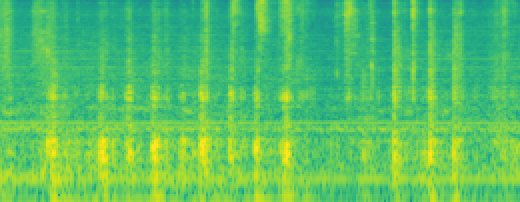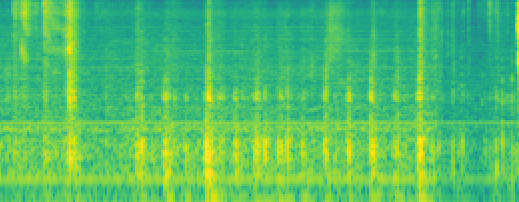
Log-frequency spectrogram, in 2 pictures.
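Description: Fingers picking and peeling hardened polarizer film off the glass of an LCD panel: irregular small crackles, scratches and ticks as the brittle film flakes away, thinning out near the end.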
